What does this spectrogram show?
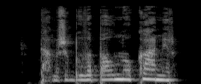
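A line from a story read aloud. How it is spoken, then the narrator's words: Whisper in ear. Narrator (Russian): прошептала я на ухо Нине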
